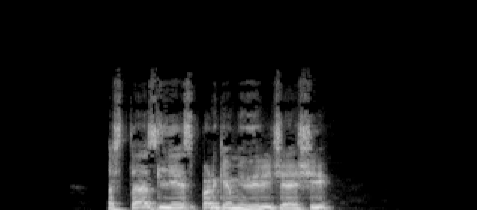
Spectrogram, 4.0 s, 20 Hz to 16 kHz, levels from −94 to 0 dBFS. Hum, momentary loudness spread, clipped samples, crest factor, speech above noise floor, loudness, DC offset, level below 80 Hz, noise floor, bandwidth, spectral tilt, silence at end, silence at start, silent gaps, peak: none; 5 LU; under 0.1%; 16 dB; over 72 dB; -19 LUFS; under 0.1%; -58 dBFS; under -90 dBFS; 9.8 kHz; -5 dB/octave; 1.25 s; 0.9 s; none; -6 dBFS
